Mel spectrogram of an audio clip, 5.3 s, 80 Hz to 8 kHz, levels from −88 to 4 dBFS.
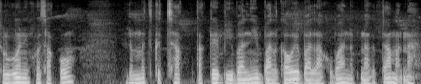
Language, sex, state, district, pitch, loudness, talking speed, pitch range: Garo, male, Meghalaya, South Garo Hills, 105 Hz, -18 LUFS, 125 wpm, 95-115 Hz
